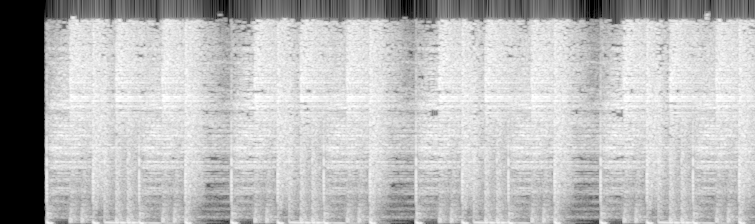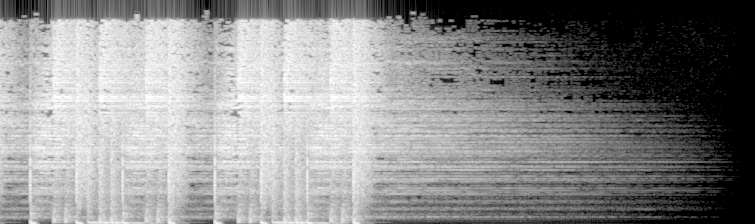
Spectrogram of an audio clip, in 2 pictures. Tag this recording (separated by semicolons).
beat; drum; kick; kit; loop; snare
